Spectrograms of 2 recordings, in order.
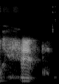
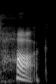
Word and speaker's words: Haack: a a c k my last name looks like hack so yeah pack yes but pronounce Hawk so definitely go follow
